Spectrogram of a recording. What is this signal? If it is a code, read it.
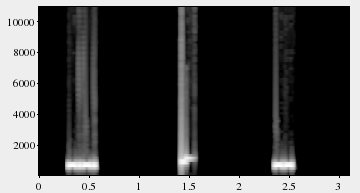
Morse code, heard as a keyed tone, about 48 wpm, 700 Hz. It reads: C M
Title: Single Character (Letter:Number:Punctuation:Prosign) 50wpm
